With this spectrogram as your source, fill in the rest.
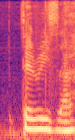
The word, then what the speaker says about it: Theresa: Theresa.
